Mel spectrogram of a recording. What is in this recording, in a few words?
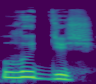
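"лыддьысь", Komi, female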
